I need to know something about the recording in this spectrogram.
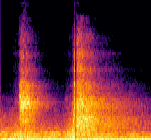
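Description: Two sharp swishes of karate arm strikes, the first about a quarter second in and the second about a second later, over background music with long held tones.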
